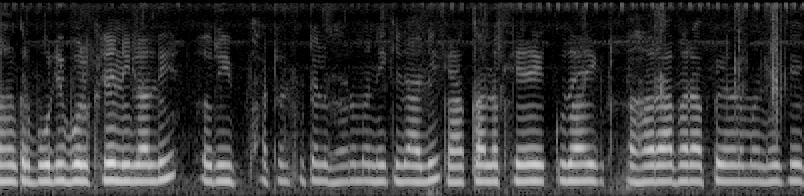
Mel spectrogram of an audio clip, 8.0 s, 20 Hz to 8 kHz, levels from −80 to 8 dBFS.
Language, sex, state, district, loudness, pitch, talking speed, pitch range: Hindi, male, Chhattisgarh, Jashpur, -17 LUFS, 250 Hz, 150 wpm, 245-255 Hz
